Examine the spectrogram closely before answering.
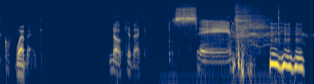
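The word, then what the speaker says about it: Québec: I noticed you say Quebec Quebec yeah and we are getting taught it's Quebec no Quebec same like here's here's the thing here's the thing in English Quebec is okay in French it's wrong I speak French this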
